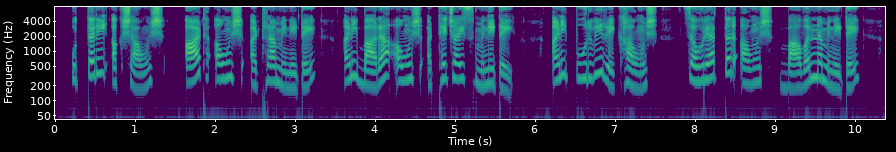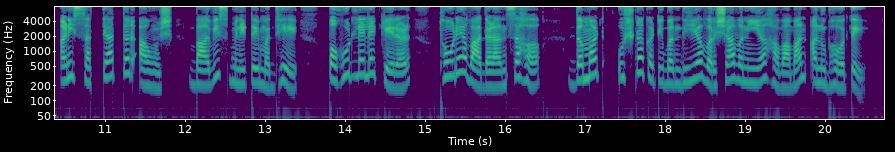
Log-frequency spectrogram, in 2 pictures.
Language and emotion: Marathi, neutral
